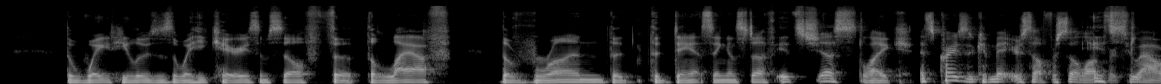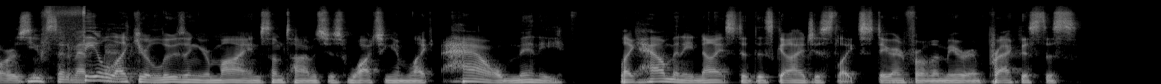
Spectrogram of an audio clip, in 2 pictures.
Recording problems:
squashed, flat; somewhat

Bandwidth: 16 kHz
